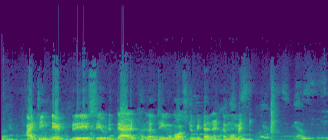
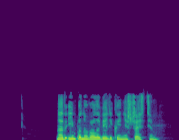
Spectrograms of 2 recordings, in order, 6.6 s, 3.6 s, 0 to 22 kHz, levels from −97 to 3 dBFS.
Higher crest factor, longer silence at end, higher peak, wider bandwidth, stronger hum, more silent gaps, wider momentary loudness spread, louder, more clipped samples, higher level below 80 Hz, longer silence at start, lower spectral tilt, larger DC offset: about the same, 14 dB vs 16 dB; second, 0 s vs 0.45 s; first, 0 dBFS vs -4 dBFS; first, 11.5 kHz vs 7.4 kHz; neither; neither; first, 15 LU vs 12 LU; first, -13 LUFS vs -18 LUFS; neither; about the same, -48 dBFS vs -48 dBFS; second, 0 s vs 1.15 s; about the same, -6 dB/octave vs -6.5 dB/octave; neither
